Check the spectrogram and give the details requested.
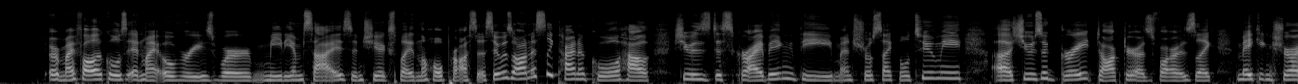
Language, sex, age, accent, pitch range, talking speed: English, female, 20-39, American, 195-240 Hz, 195 wpm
